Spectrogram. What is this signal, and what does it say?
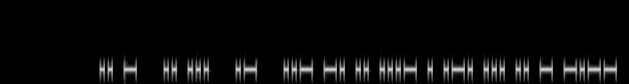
Morse code, heard as a keyed tone, about 30 wpm, 700 Hz. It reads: IT IS A UNIVERSITY
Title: Sentences from Top 1000 Words - Review Part 5 - 30wpm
